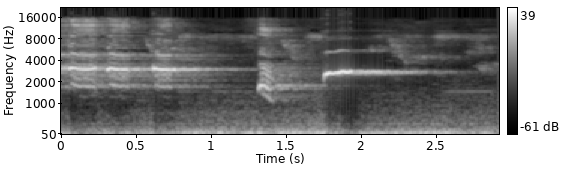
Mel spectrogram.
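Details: Oriental magpie-robin song used to rouse silent magpie-robins: long, steady, harsh-edged whistled tones, a quick downward drop at mid-point, then a higher sustained note, with low background hum.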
